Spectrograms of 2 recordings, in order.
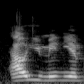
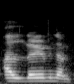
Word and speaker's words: aluminium: Aluminium is the correct way to pronounce it, but because you guys can't pronounce aluminium, you go aluminum.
